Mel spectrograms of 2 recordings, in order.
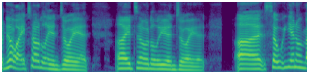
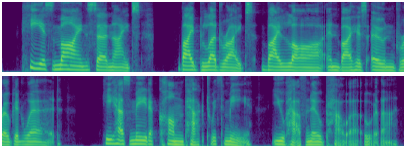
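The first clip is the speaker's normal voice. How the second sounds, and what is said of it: Poor imitation of an English accent. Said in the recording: “I used an accent for you, and I'm sorry to all of my friends in England. I know my English accent sucks”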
